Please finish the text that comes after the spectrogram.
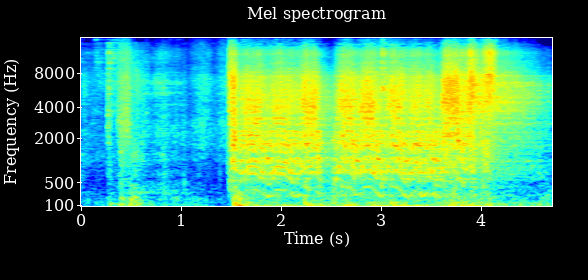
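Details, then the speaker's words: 1970 Chevrolet Monte Carlo V8 that sat for an unknown time, first start with fuel poured down the carburetor: catches after about 1.5 seconds into a loud, slightly uneven idle with exhaust leaks, pumping out junk, but it runs. "she pumped out a whole lot of junk out of the gosh but it runs"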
